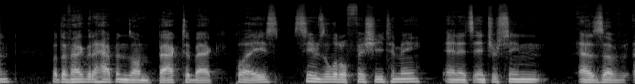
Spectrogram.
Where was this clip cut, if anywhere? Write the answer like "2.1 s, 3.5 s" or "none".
2.2 s, 2.9 s, 4.3 s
